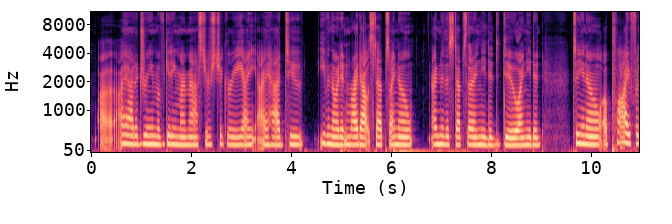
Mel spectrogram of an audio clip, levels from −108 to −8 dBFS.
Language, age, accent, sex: English, 20-39, American, female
